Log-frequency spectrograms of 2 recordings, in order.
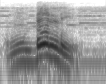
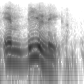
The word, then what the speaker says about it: mbili: A lot of these with the NDO, and you see this, like the little letter before it, it's actually pronounced, but then it's not. It's still silent. So as in this, Mbili. Mbili. M-B-I-L-I. It's almost like they're just saying Billy. Billy. Is 2. Mbili. 2. M-B-I-L-I.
